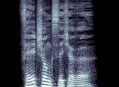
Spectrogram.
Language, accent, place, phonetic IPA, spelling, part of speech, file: German, Germany, Berlin, [ˈfɛlʃʊŋsˌzɪçəʁə], fälschungssichere, adjective, De-fälschungssichere.ogg
- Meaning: inflection of fälschungssicher: 1. strong/mixed nominative/accusative feminine singular 2. strong nominative/accusative plural 3. weak nominative all-gender singular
